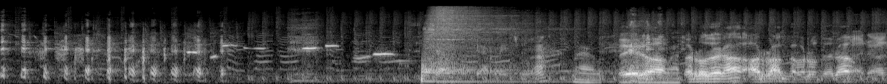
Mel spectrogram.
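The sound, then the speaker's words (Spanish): A small toy whistle gives a few short, high, wavering toots amid people chatting, followed by a louder burst of noise and lively voices. “Y yo estaba yo estaba pendiente, como estaba chamito, sí, yo estaba pendiente que me regalaran el silbatico ese.”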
